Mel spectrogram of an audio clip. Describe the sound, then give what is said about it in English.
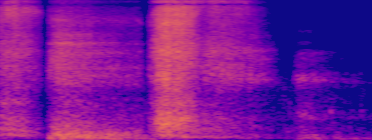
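Heavy, noisy breathing right up against the microphone: a few loud, rushing inhales and exhales in close succession, the strongest gust in the middle, with no talking. “So he's a heavy breather, huh?”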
